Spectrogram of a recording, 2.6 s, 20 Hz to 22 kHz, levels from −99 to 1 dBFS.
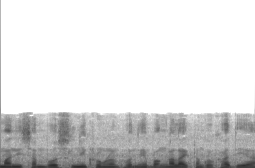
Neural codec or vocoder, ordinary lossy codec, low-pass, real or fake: none; MP3, 48 kbps; 7.2 kHz; real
